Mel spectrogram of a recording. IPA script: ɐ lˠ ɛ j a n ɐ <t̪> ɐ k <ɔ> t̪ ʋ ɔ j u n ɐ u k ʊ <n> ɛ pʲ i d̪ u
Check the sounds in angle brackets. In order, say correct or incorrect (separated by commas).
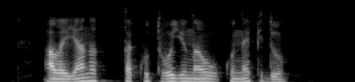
correct, incorrect, correct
